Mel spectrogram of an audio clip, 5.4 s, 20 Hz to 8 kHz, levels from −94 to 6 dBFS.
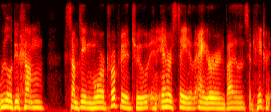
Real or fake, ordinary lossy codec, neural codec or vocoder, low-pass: fake; Opus, 32 kbps; codec, 24 kHz, 0.9 kbps, WavTokenizer, medium music audio release; 7.2 kHz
